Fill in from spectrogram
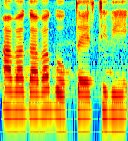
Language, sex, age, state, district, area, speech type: Kannada, female, 30-45, Karnataka, Chamarajanagar, rural, spontaneous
